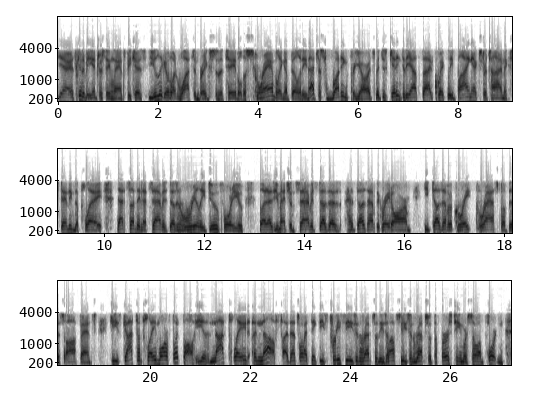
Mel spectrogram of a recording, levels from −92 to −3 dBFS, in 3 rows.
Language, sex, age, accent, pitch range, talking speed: English, male, 50-69, American, 120-145 Hz, 215 wpm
